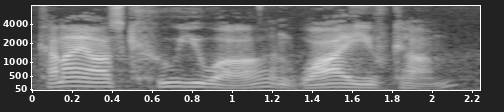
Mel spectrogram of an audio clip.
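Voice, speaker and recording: A man's voice: mid-range voice, animated, fairly bright tone, natural voice. A male actor playing a formal, courteous lord burdened with protecting his village in a fantasy video game. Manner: formal, measured. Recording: game audio with faint ambient noise.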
